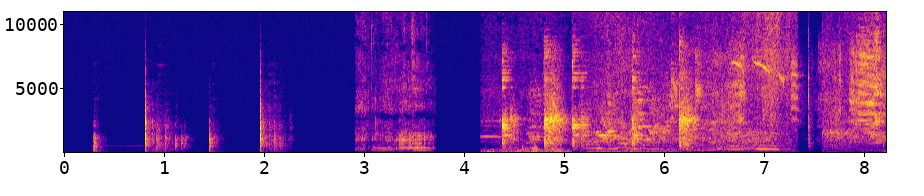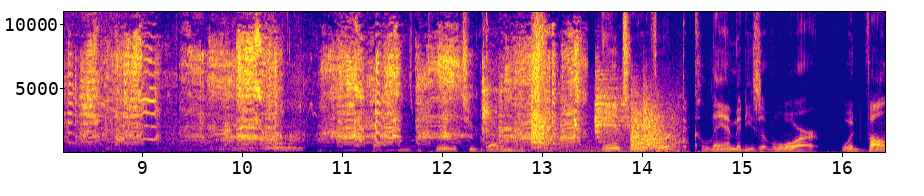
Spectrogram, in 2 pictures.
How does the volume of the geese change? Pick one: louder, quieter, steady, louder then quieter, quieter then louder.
quieter then louder.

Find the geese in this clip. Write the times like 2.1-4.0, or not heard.
4.2-13.4.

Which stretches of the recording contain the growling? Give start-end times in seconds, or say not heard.
2.9-3.8, 9.7-10.7.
